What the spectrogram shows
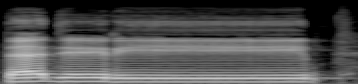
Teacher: یہاں جیم کا دیکھیے گا یہ قلقلہ ہے، اس کا کلر بھی بتا رہا ہے، اس کو آپ نے قلقلہ کرنا ہے، اس کی آواز کو ڈبل کرنا ہے۔ · آگے یا مدہ ہے، یا ساکن سے پہلے را کے نیچے زیر لمبا کیجیے گا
